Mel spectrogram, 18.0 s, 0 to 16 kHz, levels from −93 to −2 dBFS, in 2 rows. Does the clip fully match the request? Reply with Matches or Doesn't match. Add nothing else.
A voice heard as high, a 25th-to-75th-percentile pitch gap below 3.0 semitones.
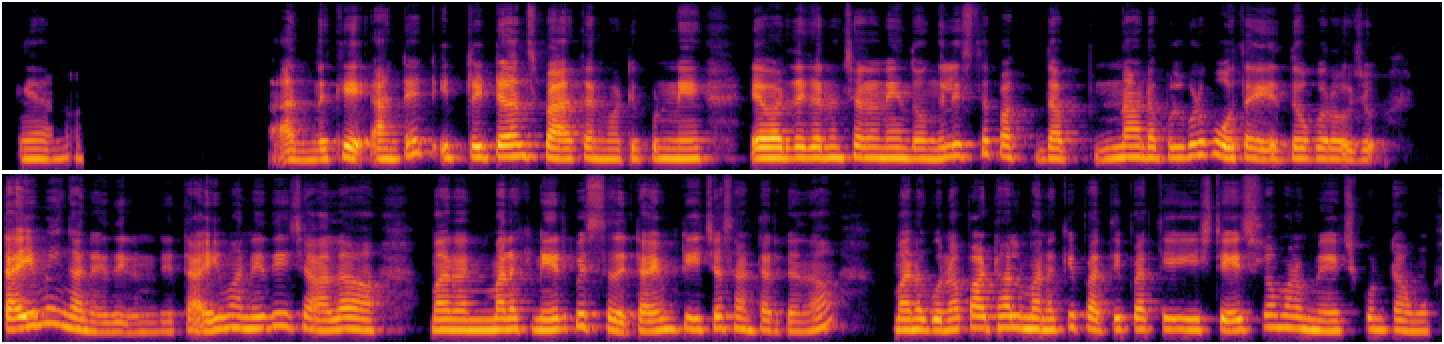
Matches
